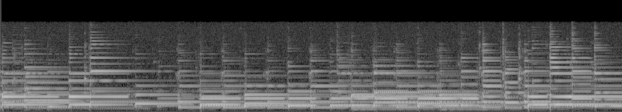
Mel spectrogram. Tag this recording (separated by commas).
Strum, Music, Bass guitar, Plucked string instrument, Musical instrument, Guitar, Acoustic guitar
